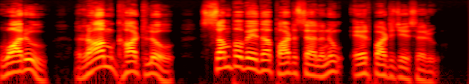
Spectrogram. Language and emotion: Telugu, neutral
